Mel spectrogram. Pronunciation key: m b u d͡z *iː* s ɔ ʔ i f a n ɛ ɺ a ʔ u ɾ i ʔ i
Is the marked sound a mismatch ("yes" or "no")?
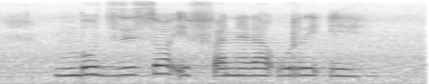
yes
